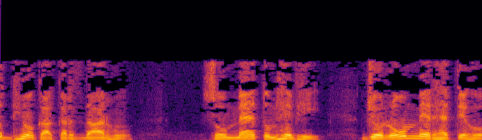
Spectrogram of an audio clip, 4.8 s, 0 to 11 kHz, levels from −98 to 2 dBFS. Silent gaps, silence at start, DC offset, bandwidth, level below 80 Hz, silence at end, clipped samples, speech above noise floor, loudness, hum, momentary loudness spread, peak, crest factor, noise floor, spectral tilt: none; 0 s; under 0.1%; 6.6 kHz; -52 dBFS; 0 s; under 0.1%; 42 dB; -17 LUFS; none; 11 LU; -2 dBFS; 16 dB; -58 dBFS; -7 dB/octave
